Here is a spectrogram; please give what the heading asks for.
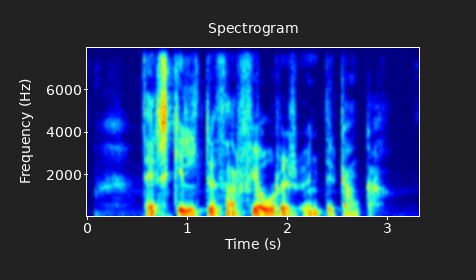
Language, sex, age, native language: Icelandic, male, 20-29, Icelandic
